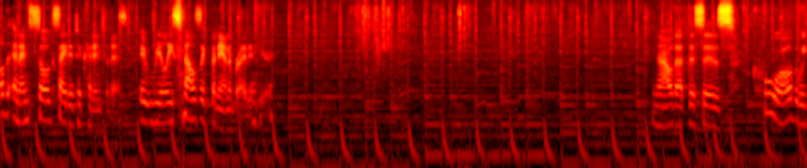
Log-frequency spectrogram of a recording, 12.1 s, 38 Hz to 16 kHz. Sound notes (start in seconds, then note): 5.3 parchment paper crinkling; 7.1 upbeat happy music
